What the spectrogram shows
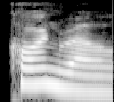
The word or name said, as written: cornrow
